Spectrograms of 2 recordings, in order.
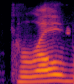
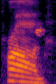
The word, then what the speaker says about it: Prague: Yeah, you got Frankfurt Galaxy, Munich Ravens, Nordic Storm, Paris Musketeers, Prague Lions, uh Parole Raiders, and Parole Raiders. Yeah. and Wolfie, it's pronounced Prague.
